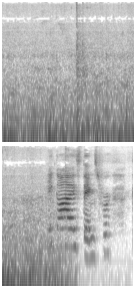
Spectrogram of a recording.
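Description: A baggage carousel rumbles steadily.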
